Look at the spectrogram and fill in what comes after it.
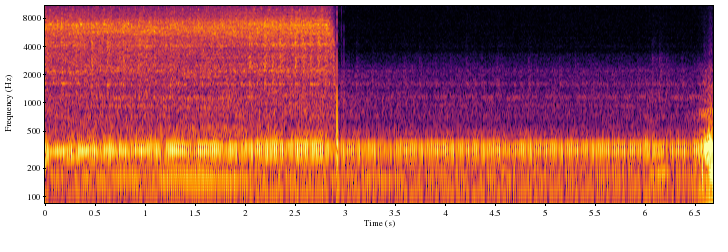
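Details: Kawasaki ZX-6R engine runs and revs with a clattery metallic edge over the exhaust, then drops back; strange noise, owner suspects a bent valve, unconfirmed.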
